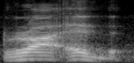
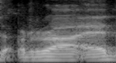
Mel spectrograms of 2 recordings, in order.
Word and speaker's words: Rahed: Do you know how to read first lady? It is pronounced Rahed. I know, but I feel like you are somebody else as well. No, my name is Rahed.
